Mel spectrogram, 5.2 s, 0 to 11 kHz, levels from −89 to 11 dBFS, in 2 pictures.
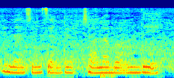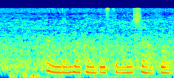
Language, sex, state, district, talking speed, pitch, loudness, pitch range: Telugu, female, Andhra Pradesh, Manyam, 115 wpm, 235 Hz, -15 LUFS, 230-245 Hz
